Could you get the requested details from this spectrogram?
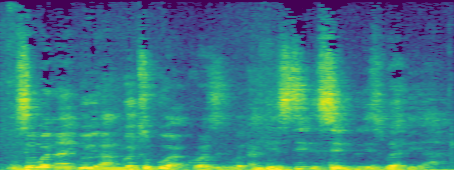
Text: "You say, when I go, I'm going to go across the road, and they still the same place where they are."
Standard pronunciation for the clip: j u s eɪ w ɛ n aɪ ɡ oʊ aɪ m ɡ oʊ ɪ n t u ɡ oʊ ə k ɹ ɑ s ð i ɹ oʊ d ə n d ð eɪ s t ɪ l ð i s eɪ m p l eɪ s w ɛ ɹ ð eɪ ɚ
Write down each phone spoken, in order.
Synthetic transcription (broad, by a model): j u s eɪ w ɛ n aɪ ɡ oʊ aɪ m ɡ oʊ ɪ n t u ɡ oʊ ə k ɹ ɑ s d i w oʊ ə n d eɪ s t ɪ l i s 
